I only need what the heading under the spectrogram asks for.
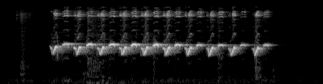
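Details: Yellow-vented bulbul singing to set off other bulbuls: a two-second burst of quick, bright notes with a slightly uneven rhythm, each note rising and falling, delivered in a rapid chattering sequence over quiet surroundings.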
